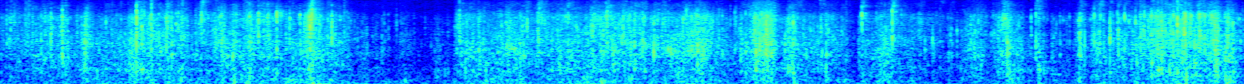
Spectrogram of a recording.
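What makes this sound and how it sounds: A crumpled sheet of thin white printed tissue wrapping paper lies on carpet while long painted nails scratch and crinkle it with both hands. The result is a steady, bright crinkling and rustling that lasts about six seconds, with brief louder swells and no clear separate hits.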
